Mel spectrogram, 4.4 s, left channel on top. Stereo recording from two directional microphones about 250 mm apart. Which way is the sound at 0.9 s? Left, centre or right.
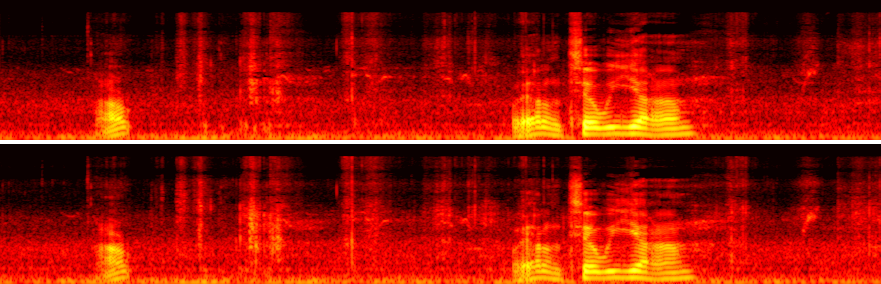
Centre.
